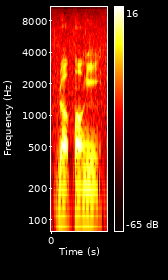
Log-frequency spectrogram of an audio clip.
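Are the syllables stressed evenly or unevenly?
evenly. Every syllable gets similar stress. "Every syllable has three, uh, has a similar stress"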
